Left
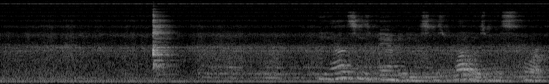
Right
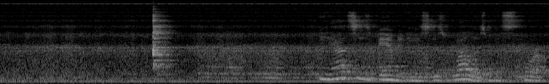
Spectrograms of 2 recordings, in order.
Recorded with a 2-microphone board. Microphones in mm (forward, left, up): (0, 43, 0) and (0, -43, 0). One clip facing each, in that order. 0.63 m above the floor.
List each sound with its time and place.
1.5 s dishes clattering: 20° left (ahead or behind), 3 m
3.2 s a woman speaking: 25° left (ahead or behind), 3.5 m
